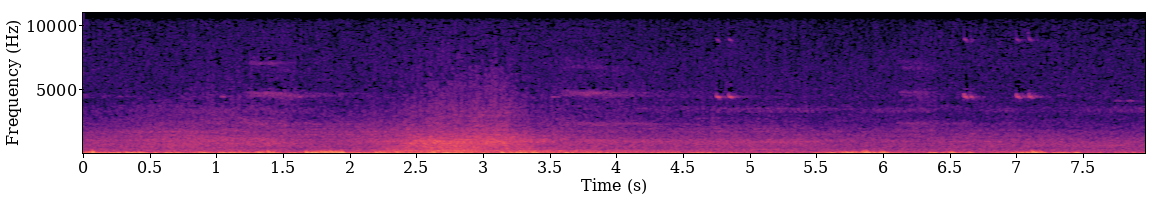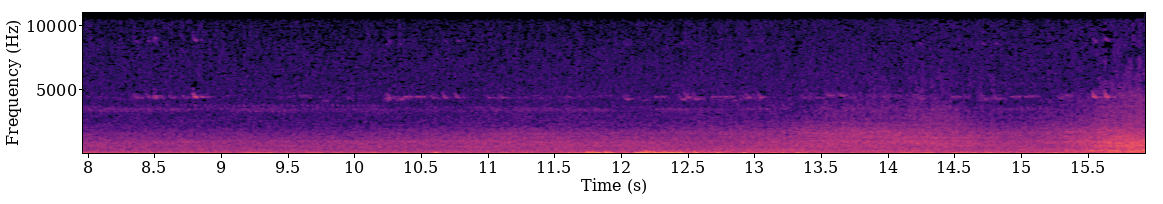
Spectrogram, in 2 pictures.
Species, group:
Ornebius aperta, Orthoptera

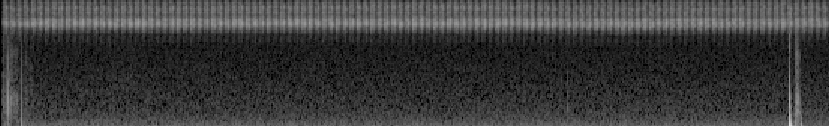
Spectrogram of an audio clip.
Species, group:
Tettigonia viridissima, Orthoptera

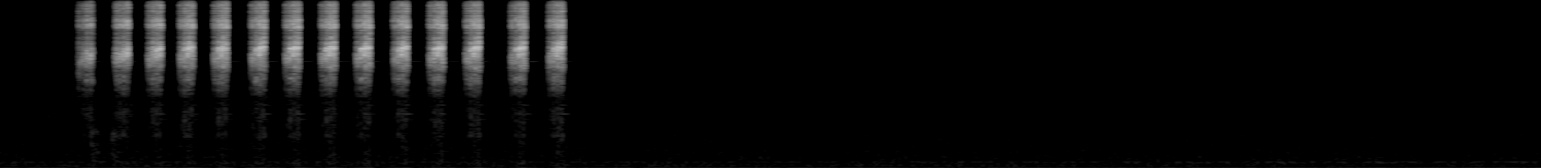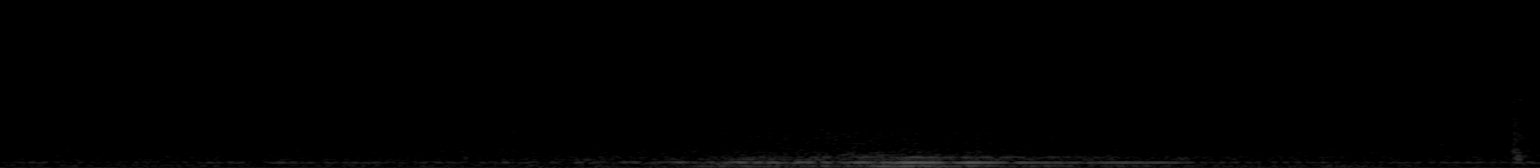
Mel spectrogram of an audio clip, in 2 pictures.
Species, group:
Pholidoptera aptera, Orthoptera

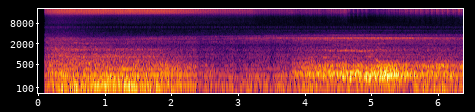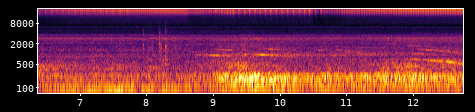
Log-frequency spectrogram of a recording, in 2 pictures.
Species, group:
Diceroprocta grossa, Cicadidae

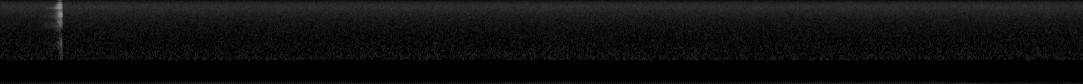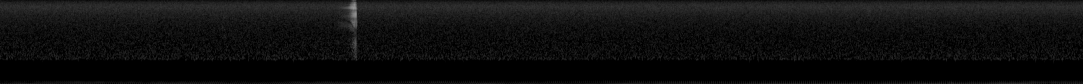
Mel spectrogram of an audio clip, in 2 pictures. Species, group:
Poecilimon affinis, Orthoptera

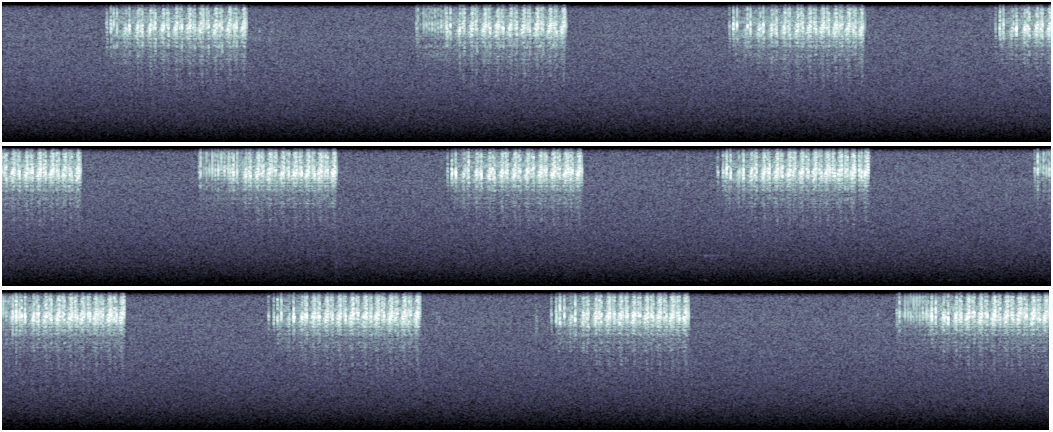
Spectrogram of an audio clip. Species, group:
Parnassiana gionica, Orthoptera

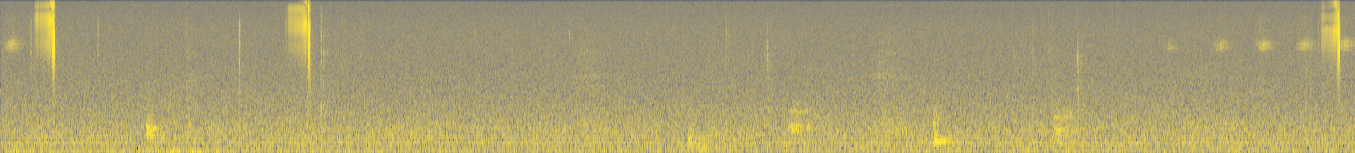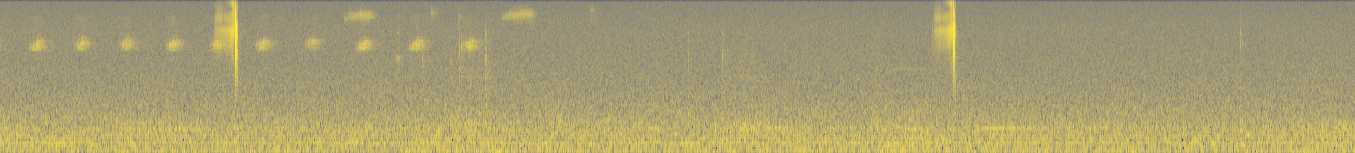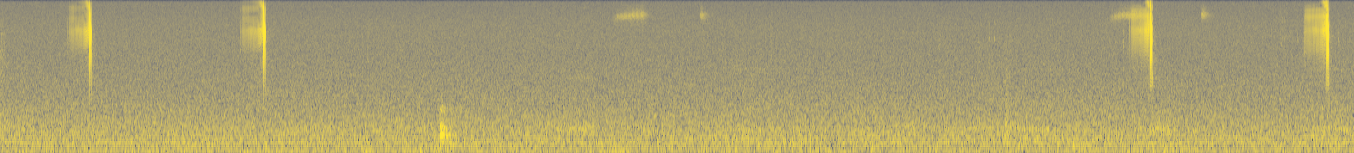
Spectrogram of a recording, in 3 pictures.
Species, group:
Poecilimon macedonicus, Orthoptera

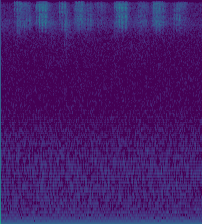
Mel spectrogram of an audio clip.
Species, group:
Pholidoptera griseoaptera, Orthoptera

